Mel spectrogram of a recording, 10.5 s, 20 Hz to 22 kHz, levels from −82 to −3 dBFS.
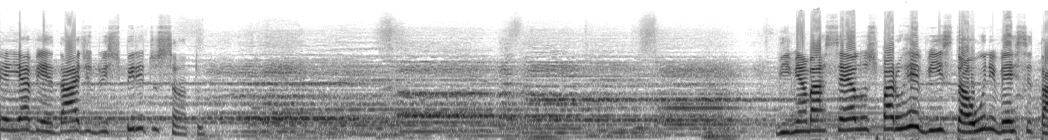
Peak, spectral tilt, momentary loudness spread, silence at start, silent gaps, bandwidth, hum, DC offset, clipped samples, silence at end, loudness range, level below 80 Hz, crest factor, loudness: -2 dBFS; -4 dB/octave; 14 LU; 0 s; none; 16 kHz; none; under 0.1%; under 0.1%; 0 s; 9 LU; -46 dBFS; 14 dB; -15 LUFS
